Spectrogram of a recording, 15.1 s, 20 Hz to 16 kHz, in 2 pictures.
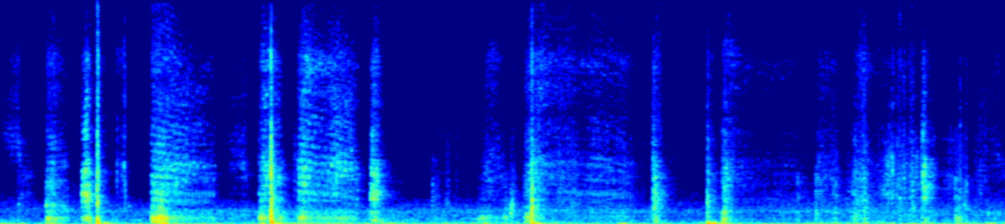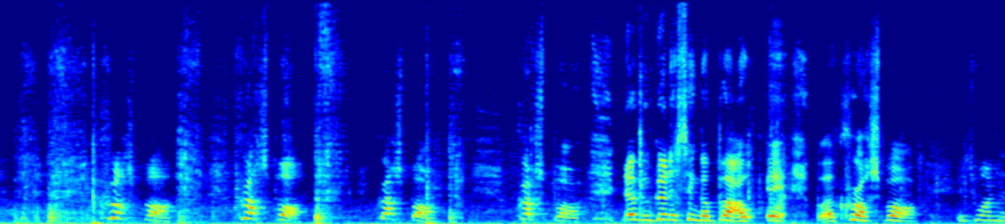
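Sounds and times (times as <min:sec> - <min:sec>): child beatboxing: 0:00.0 - 0:15.0.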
